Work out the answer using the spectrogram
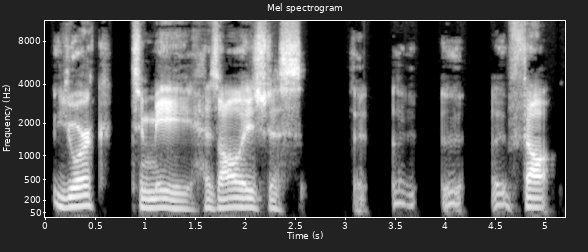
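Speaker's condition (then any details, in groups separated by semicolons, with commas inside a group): Stuttering; audible stuttering during interviews, noticed by listeners; blocks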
